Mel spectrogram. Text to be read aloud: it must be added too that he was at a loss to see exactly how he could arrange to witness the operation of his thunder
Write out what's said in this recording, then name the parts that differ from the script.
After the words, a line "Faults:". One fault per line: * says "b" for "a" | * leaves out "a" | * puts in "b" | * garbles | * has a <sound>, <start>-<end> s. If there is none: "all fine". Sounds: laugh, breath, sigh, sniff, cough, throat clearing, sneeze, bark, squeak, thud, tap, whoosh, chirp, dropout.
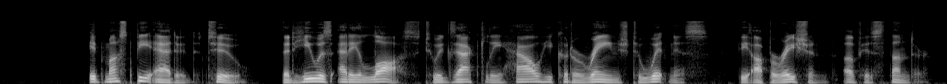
it must be added too that he was at a loss to exactly how he could arrange to witness the operation of his thunder
Faults:
* leaves out "see"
